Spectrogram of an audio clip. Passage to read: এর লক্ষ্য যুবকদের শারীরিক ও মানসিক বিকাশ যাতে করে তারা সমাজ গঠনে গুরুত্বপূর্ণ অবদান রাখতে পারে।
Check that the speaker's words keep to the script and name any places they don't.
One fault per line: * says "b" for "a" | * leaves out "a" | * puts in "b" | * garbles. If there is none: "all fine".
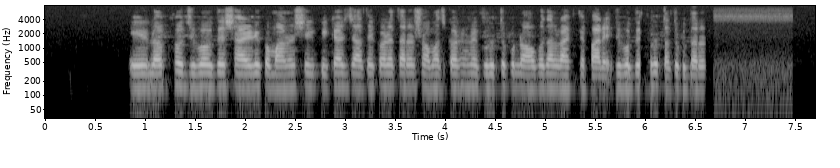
* garbles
